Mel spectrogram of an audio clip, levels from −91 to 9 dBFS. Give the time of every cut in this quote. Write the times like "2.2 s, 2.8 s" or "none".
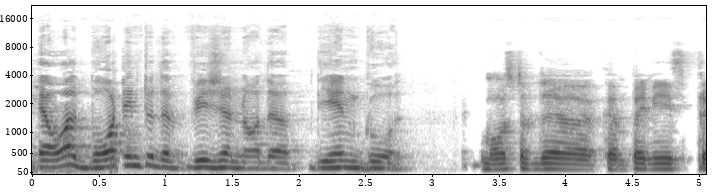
3.2 s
